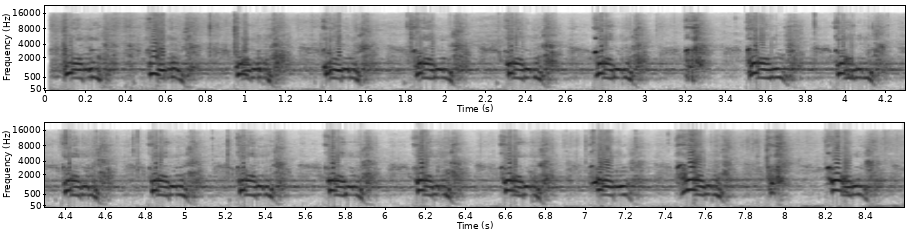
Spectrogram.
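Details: Black hunting dog treeing while coon hunting: loud steady barks, roughly two per second, each sharp and slightly falling, repeated without pause throughout.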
